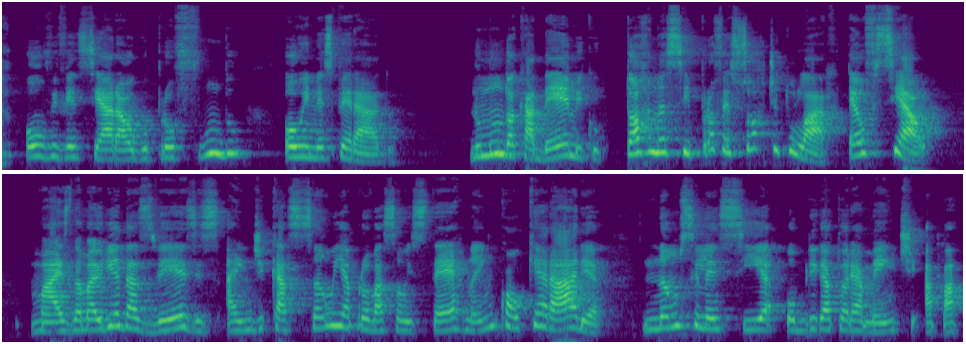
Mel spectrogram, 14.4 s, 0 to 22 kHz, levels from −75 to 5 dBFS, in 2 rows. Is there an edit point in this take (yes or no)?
yes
